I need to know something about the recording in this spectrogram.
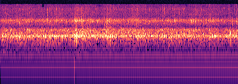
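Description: Steady low electrical hum with faint hiss from the sound system, a quiet stretch between spoken phrases.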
